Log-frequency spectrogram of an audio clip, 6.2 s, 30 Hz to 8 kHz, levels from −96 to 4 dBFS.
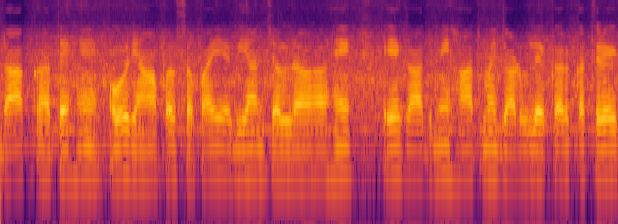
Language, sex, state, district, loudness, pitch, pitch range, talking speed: Hindi, male, Rajasthan, Bikaner, -16 LUFS, 100 Hz, 100-105 Hz, 185 wpm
